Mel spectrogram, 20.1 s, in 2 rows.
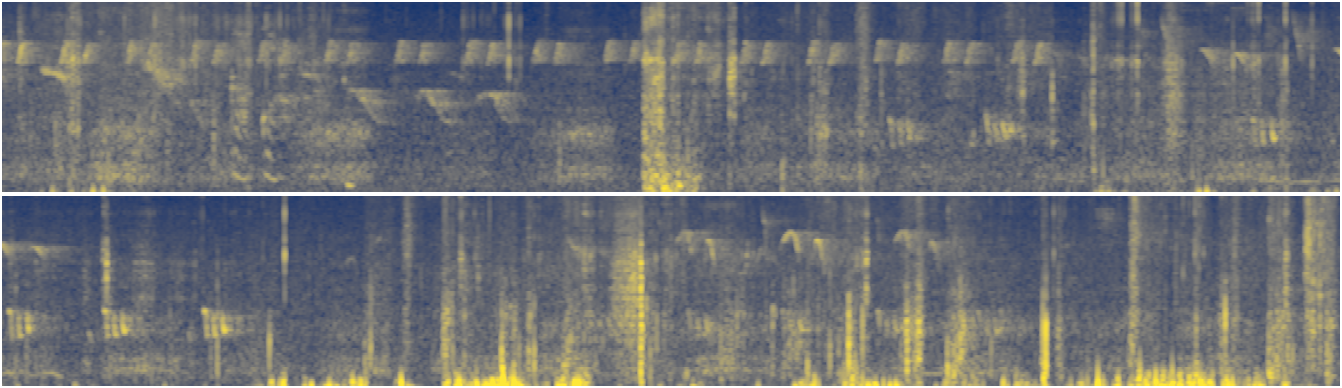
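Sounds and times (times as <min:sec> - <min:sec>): birds chirping: 0:00.0 - 0:19.2
footsteps: 0:04.8 - 0:20.0
descending whistled bird notes: 0:08.6 - 0:11.0.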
